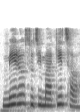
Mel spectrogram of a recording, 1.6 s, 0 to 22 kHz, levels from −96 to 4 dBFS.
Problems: constant background noise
